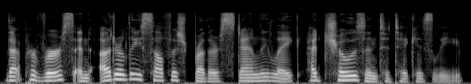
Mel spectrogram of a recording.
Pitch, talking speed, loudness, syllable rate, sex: 165 Hz, 180 wpm, -18 LUFS, 5.2 syllables/s, female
